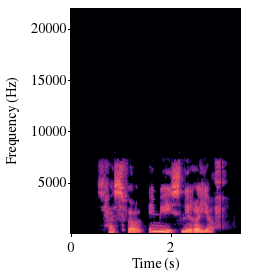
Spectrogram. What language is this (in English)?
Kabyle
